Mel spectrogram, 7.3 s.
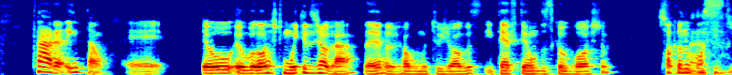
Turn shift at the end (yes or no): no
